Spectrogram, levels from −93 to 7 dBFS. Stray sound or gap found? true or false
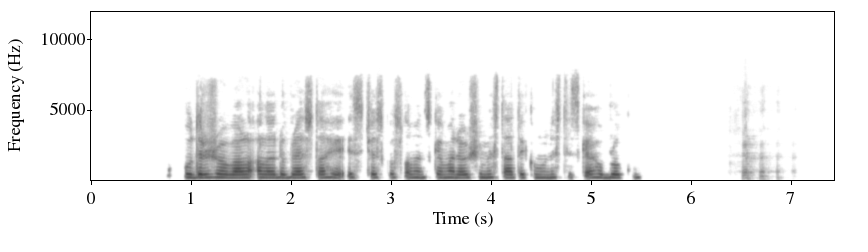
true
